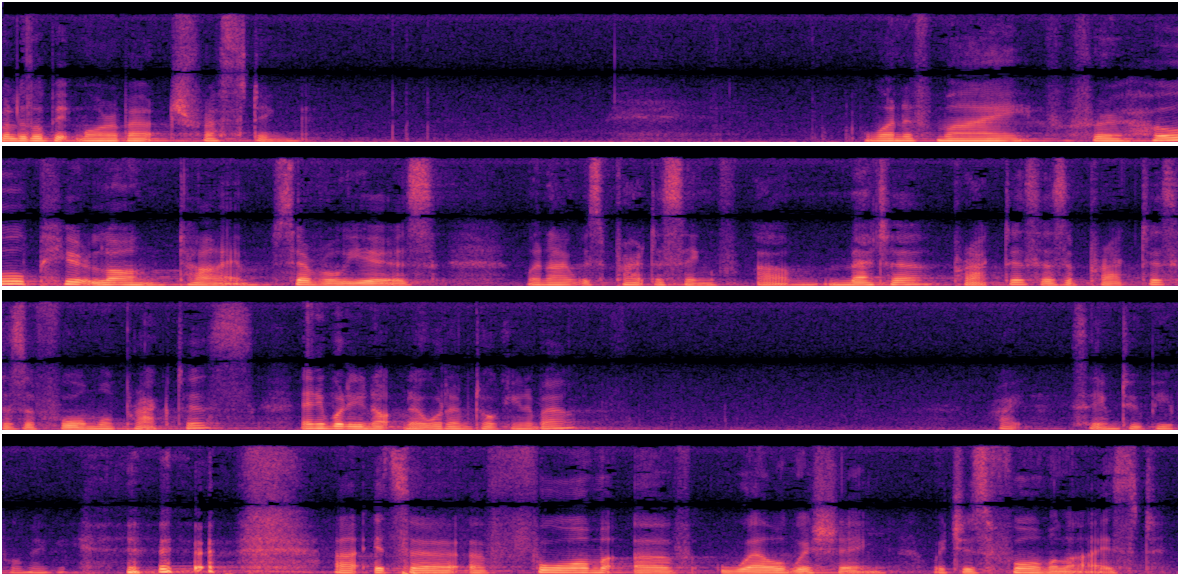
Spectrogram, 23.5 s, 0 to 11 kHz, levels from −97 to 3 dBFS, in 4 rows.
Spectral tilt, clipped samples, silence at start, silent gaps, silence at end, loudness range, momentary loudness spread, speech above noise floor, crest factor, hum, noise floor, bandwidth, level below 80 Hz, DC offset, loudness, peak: -7 dB/octave; under 0.1%; 0 s; none; 0.1 s; 12 LU; 12 LU; 31 dB; 20 dB; none; -54 dBFS; 10.5 kHz; -50 dBFS; under 0.1%; -24 LUFS; -4 dBFS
